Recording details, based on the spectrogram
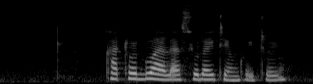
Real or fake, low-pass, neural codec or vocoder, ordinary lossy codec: fake; none; codec, 44.1 kHz, 7.8 kbps, Pupu-Codec; none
